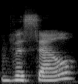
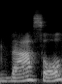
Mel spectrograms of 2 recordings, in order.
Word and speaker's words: Vassell: The Other Half by Charlotte Vassell. That's how her last name's pronounced. I'm so sorry for all of the times that I said Vassell, but I finally looked it up as I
